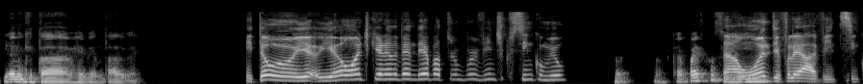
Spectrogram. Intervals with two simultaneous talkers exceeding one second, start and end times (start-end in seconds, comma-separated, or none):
none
